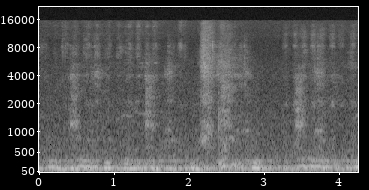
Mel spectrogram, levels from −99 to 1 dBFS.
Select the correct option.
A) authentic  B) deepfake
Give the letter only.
A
